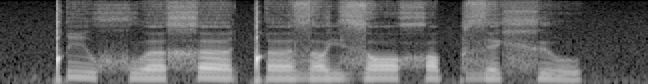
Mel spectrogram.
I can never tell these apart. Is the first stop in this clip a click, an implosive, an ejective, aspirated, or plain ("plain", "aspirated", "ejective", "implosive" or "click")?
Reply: click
